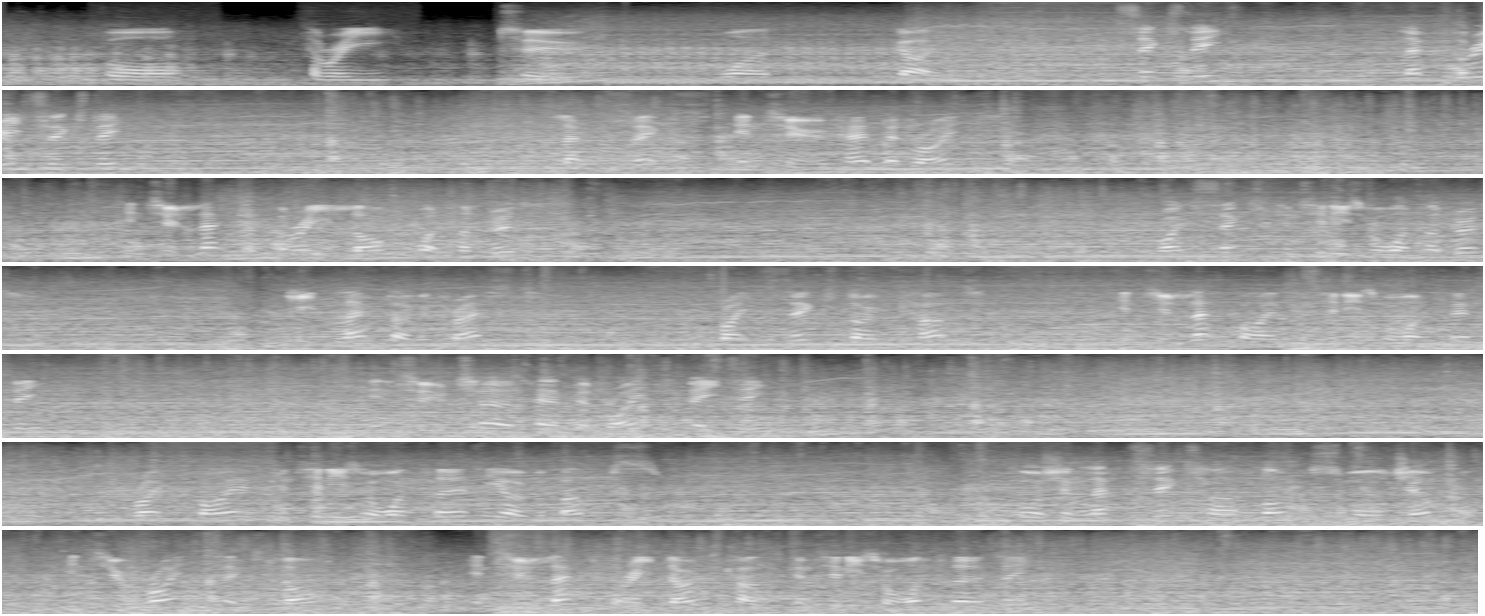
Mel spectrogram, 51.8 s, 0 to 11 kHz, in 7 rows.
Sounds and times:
Speech: 0.5s - 3.0s, 3.6s - 4.8s, 5.6s - 6.2s, 7.0s - 8.1s, 10.2s - 12.4s, 15.3s - 17.7s, 20.6s - 22.4s, 23.6s - 24.9s, 25.8s - 27.1s, 27.8s - 29.8s, 31.4s - 33.6s, 37.6s - 40.3s, 42.0s - 46.1s, 46.8s - 49.7s.

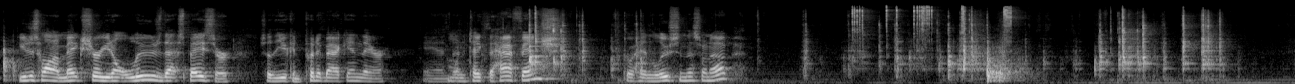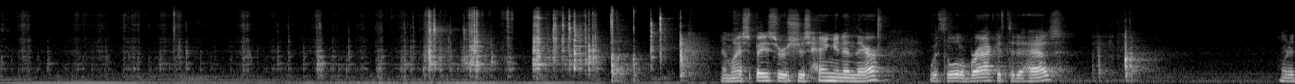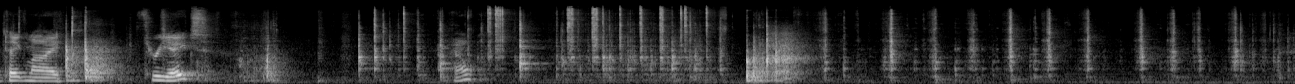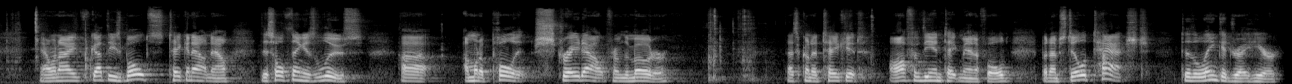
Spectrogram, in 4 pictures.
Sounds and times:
Speech: 0.2s - 5.6s, 6.2s - 7.5s, 20.2s - 23.7s, 25.7s - 26.6s, 27.3s - 28.1s, 30.3s - 30.8s, 39.2s - 45.6s, 46.7s - 51.7s.

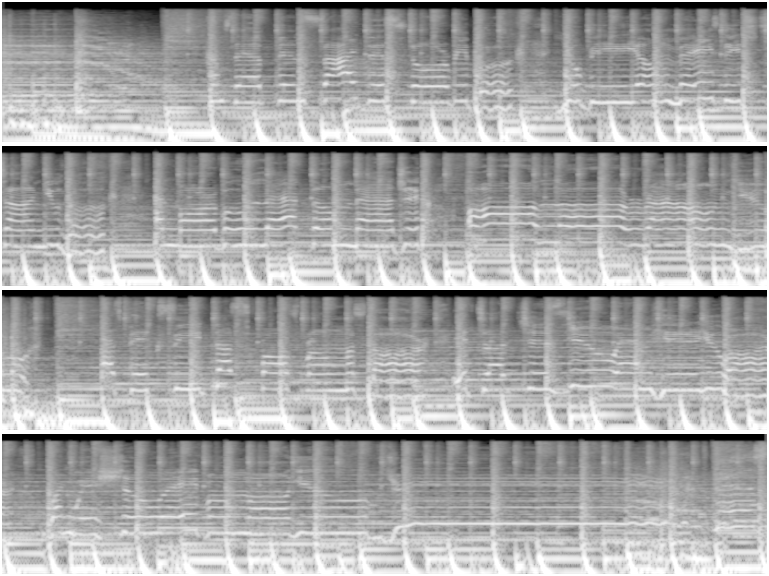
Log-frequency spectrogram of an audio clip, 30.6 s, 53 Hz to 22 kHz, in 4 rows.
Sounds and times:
Music: 0.0s - 30.6s.

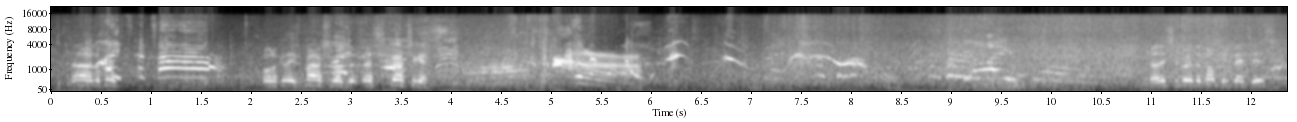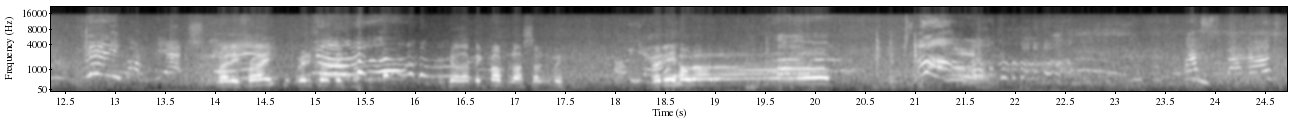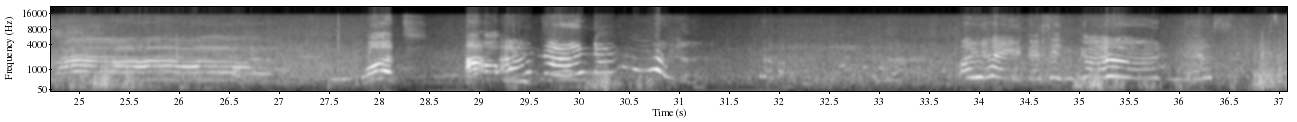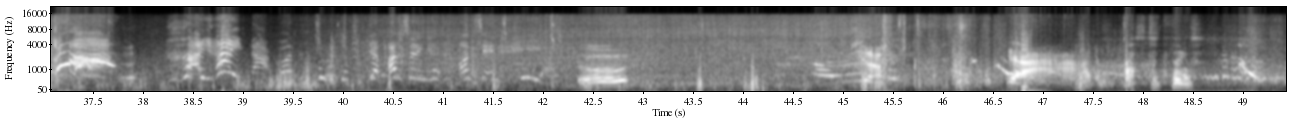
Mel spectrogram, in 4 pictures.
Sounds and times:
Stream: 0.0s - 49.4s.

